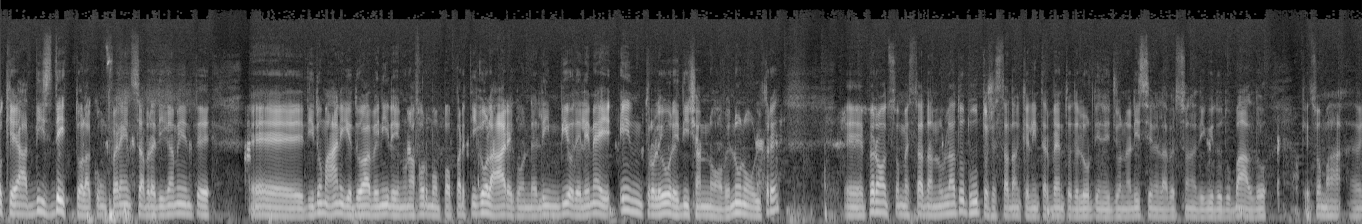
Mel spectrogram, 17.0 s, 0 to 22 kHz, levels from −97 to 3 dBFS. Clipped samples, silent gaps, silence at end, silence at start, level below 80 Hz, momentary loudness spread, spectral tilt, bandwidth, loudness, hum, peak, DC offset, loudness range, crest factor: under 0.1%; none; 0 s; 0 s; -46 dBFS; 11 LU; -5.5 dB/octave; 19 kHz; -23 LUFS; none; -2 dBFS; under 0.1%; 6 LU; 22 dB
